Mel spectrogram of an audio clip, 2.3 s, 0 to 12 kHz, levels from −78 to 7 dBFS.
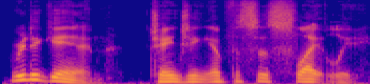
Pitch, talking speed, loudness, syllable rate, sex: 120 Hz, 130 wpm, -17 LUFS, 5.4 syllables/s, male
